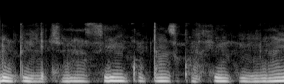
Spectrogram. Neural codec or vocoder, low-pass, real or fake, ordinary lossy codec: autoencoder, 22.05 kHz, a latent of 192 numbers a frame, VITS, trained on one speaker; 7.2 kHz; fake; Opus, 32 kbps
